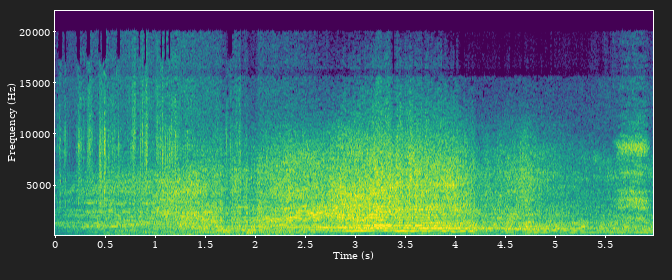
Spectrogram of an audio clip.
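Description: Thunder Stock race cars roar hard on a restart at Can Am Speedway, a loud, sustained engine drone with rising pitch and one brief lull, the pack heard close and continuous.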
